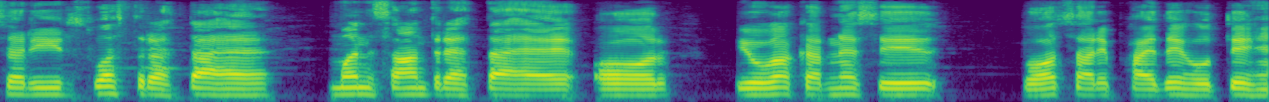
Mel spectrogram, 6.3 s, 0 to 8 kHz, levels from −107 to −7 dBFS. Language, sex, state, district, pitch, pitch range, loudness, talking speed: Hindi, male, Bihar, Saran, 145 Hz, 135-150 Hz, -17 LUFS, 150 wpm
